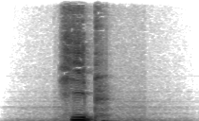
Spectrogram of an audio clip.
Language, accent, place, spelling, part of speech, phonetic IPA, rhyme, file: German, Germany, Berlin, hieb, verb, [hiːp], -iːp, De-hieb.ogg
- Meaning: first/third-person singular preterite of hauen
